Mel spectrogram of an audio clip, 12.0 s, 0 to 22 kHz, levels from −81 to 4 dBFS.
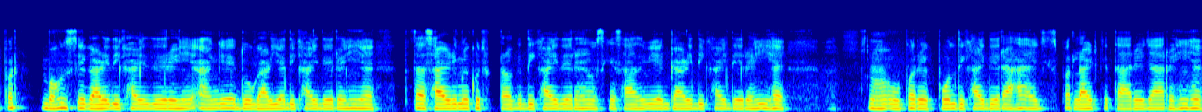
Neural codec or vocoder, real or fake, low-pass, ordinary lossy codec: none; real; 7.2 kHz; none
